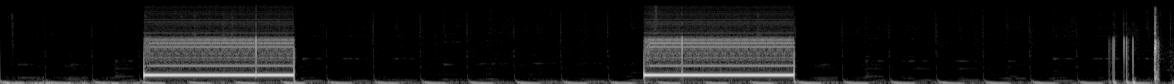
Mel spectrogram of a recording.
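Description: Telephone ringback tones while calling someone back: two long, steady beeps of about a second and a half each, separated by a pause of several seconds, over a rhythmic low thumping pulse that continues throughout.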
